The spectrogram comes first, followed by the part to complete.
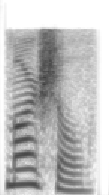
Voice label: "marshal", English

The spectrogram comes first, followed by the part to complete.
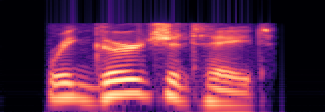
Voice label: "regurgitate", English

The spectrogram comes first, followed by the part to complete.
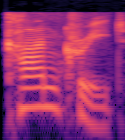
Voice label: "concrete", English

